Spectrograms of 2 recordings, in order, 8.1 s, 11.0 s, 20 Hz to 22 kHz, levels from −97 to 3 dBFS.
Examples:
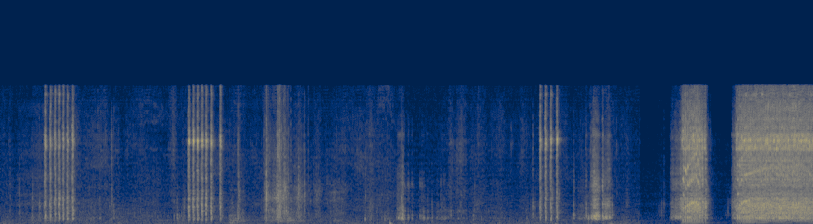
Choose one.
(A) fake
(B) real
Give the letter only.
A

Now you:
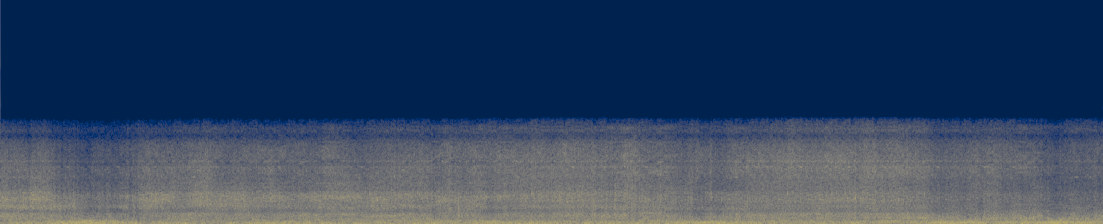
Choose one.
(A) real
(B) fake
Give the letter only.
B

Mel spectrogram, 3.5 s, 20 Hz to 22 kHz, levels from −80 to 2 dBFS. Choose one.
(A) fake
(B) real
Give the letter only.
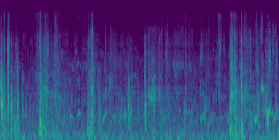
B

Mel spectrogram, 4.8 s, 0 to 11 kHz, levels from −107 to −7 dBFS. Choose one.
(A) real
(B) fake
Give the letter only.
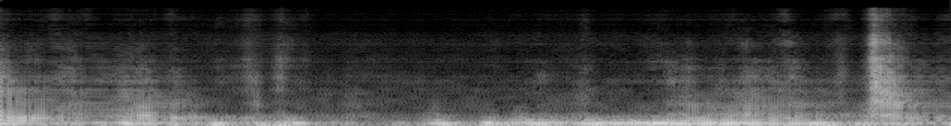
B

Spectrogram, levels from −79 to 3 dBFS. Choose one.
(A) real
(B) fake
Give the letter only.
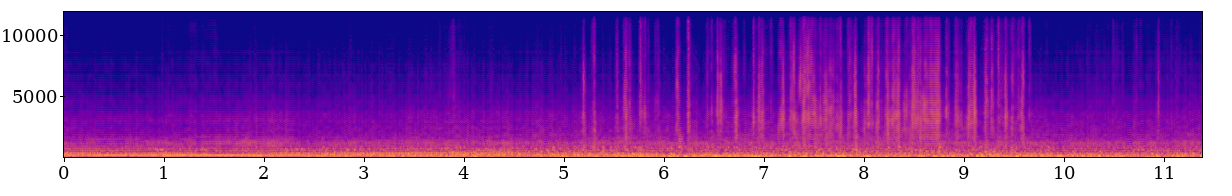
B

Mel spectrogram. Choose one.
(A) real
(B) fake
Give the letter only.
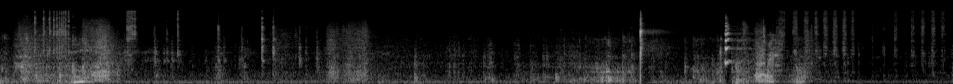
A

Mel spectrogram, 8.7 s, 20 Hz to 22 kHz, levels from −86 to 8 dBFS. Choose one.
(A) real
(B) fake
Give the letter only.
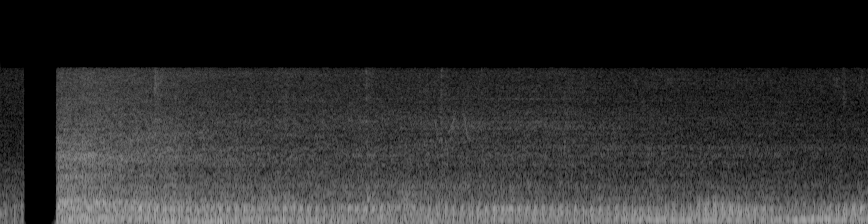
B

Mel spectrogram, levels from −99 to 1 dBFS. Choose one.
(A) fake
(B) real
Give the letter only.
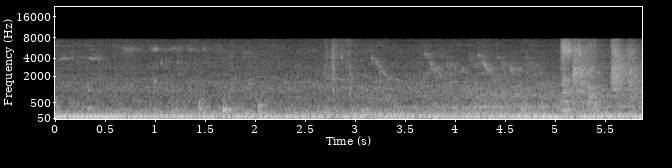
A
